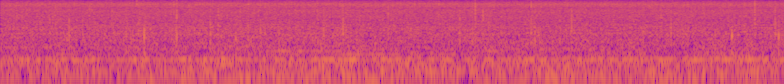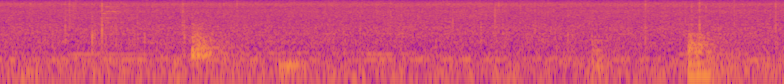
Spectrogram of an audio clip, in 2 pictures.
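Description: Grated-potato pancakes sizzling steadily as they fry in a pan, with fine crackling and two louder pops in the second half.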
